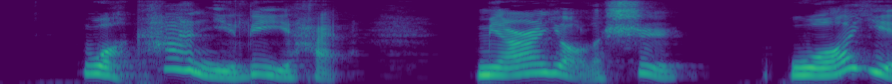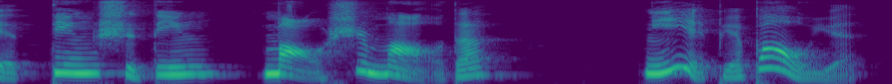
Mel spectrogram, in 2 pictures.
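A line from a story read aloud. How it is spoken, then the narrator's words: Laughing. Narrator (Chinese): 凤姐儿笑道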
